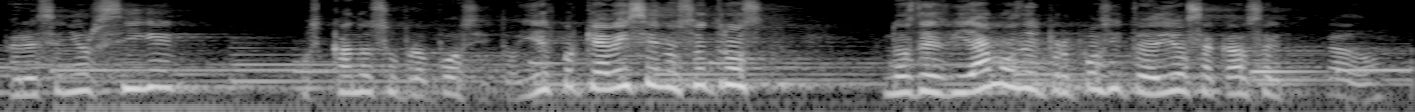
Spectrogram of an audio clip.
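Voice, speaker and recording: High-voiced Uruguayan woman preaching in echoey hall. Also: a little fast. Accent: Uruguayan Spanish. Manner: conversational, acts out little everyday scenes. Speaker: youth preacher. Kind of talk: casual sermon. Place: church hall, indoors. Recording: echoey hall with music behind.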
